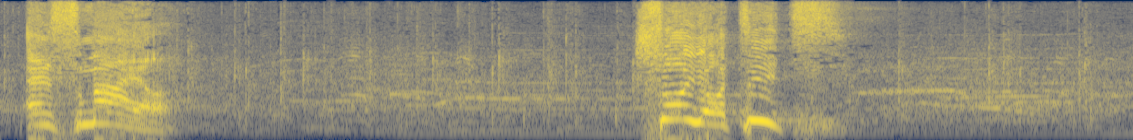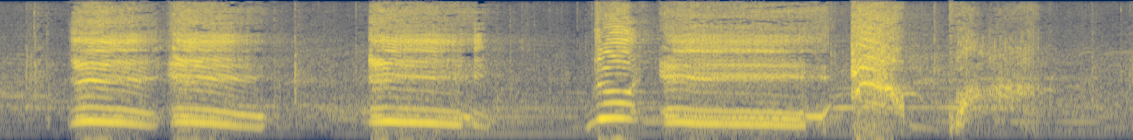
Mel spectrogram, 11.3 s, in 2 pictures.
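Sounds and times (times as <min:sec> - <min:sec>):
audience clapping hands: 0:00.0 - 0:11.3
speech: 0:00.2 - 0:01.0, 0:03.3 - 0:04.3, 0:06.0 - 0:10.2.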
